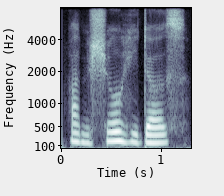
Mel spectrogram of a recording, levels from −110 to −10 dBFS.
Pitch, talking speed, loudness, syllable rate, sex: 175 Hz, 230 wpm, -16 LUFS, 4.6 syllables/s, female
